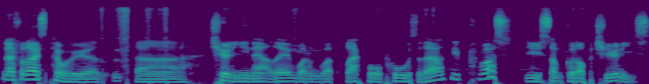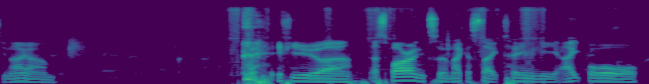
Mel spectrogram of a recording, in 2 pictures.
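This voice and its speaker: An Australian man co-commentating a pool match, relaxed and talkative. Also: fairly low pitch, moderate pace, rough recording. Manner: relaxed, talkative, a few fillers. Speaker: co-commentator and league organiser. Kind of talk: live sports commentary.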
